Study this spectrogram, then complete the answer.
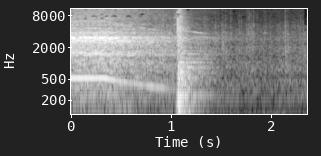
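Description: A bin lid shuts with a thud.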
